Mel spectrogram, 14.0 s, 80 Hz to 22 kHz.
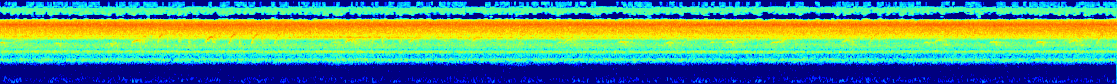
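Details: Early-morning cicada chorus recorded at 4:50 a.m. on August 4, a continuous high shimmering drone stacked in several bright bands, with faint pulsing flickers over the top; the wall of insect sound stays even throughout, with nothing else audible.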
